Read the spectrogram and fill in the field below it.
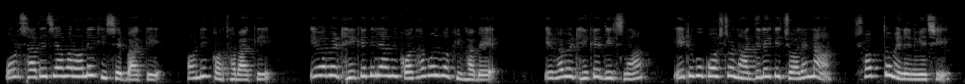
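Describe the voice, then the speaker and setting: A heartbroken husband rages and pleads at his wife's grave, as a woman reader acts him out. The voice is high, strained and desperate. Read as an audiobook drama. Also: lively intonation, normal speed. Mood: frantic. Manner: anguished, pleading, shouting in grief. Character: grief-crazed young husband at a grave.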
